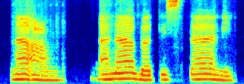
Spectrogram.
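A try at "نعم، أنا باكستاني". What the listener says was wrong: Nah, Pakistani itu iya-nya tasdid Pakistani. Ini tekan. Naam, ana Pakistani.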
